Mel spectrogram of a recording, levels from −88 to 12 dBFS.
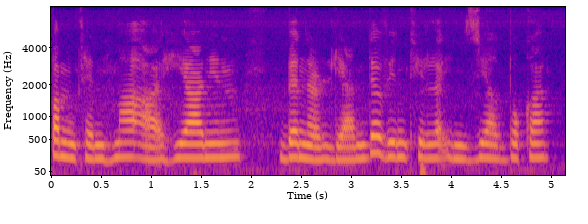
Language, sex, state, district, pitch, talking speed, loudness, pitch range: Mizo, female, Mizoram, Aizawl, 215 Hz, 140 wpm, -18 LUFS, 200-220 Hz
